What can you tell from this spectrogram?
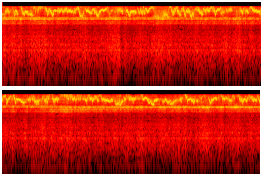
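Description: Manual Colchester lathe running with a cutting tool turning a Delrin part: a steady machine hum under a high, wavering hiss from the cut.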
